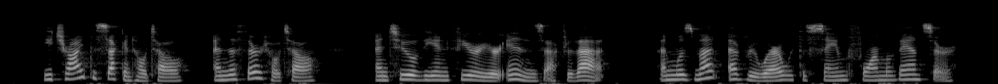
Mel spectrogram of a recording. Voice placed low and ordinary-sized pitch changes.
No: high, 200 Hz; average, 3.6 semitones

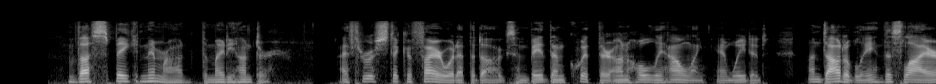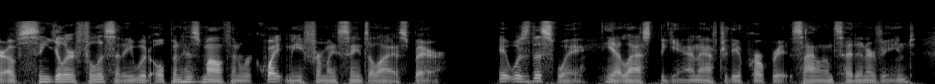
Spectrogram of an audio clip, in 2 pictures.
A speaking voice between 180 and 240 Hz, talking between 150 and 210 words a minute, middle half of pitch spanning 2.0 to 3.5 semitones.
No: low, 100 Hz; average, 180 wpm; average, 2.8 semitones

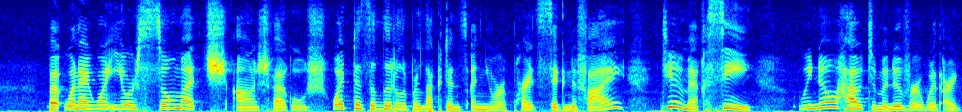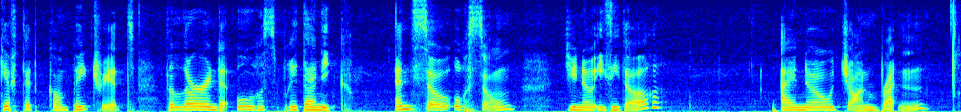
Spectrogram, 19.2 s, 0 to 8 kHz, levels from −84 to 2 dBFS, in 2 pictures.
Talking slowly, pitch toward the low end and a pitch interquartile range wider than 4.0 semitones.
No: slow, 130 wpm; high, 200 Hz; average, 4.9 semitones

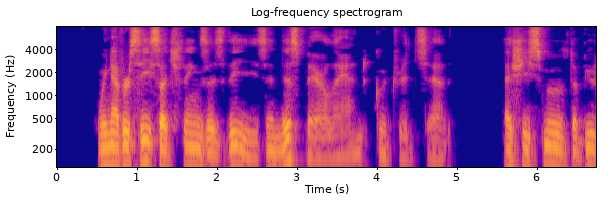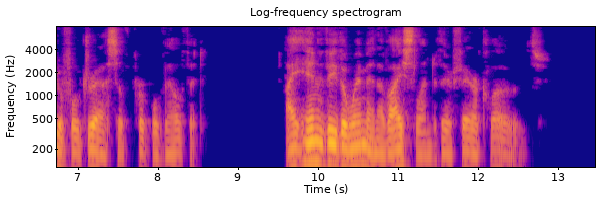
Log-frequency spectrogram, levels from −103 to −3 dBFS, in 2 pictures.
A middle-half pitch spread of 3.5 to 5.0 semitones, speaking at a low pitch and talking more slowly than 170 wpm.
Yes: average, 3.8 semitones; low, 100 Hz; average, 140 wpm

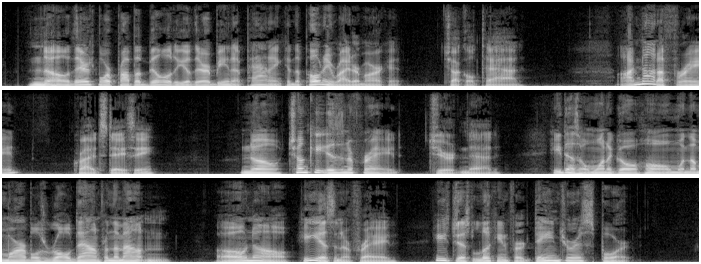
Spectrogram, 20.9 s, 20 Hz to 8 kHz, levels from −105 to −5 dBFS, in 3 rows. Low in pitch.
Yes: low, 100 Hz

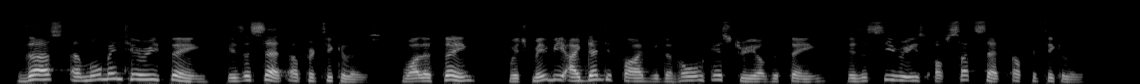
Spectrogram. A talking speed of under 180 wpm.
Yes: average, 165 wpm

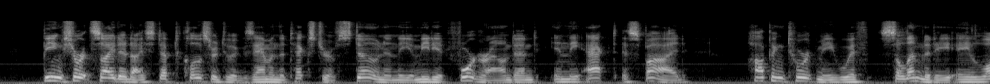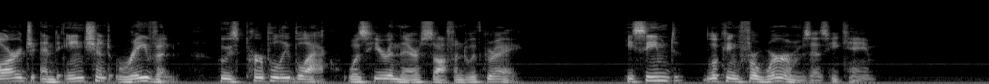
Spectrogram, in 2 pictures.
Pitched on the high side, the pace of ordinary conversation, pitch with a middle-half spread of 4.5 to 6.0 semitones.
No: low, 115 Hz; average, 150 wpm; wide, 5.6 semitones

